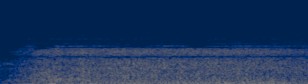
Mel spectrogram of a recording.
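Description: Isopropyl alcohol vapour igniting inside a five-gallon plastic water jug: a loud whoosh of burning gas rushing out of the neck that starts suddenly and carries on as a deep, steady rush while the jug launches upward as a bottle rocket.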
